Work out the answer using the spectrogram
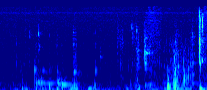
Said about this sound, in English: I'm going to take a sip of water because I've spoken quite a lot.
